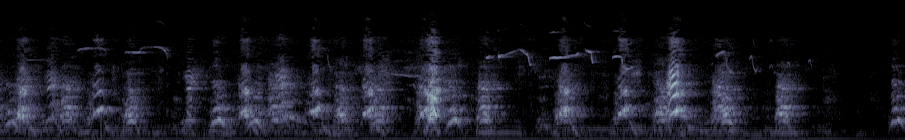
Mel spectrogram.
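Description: Dog barking in a steady run of short barks, about two to three a second, with a brief pause near the end.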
